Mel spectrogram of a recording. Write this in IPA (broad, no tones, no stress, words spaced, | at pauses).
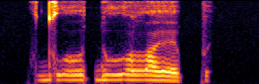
dwoɗulˠɛp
